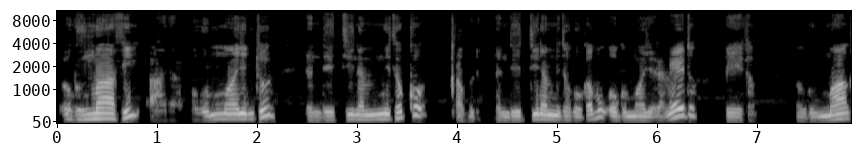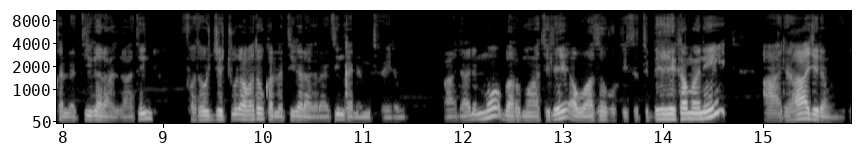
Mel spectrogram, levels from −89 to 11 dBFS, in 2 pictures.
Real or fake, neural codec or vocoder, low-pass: real; none; 9.9 kHz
